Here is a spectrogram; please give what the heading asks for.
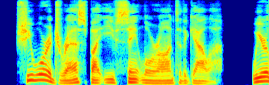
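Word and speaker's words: Yves Saint Laurent: t l a u r orent the correct pronunciation of this word is Eve St lauron Eve St lauron means a French luxury fashion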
